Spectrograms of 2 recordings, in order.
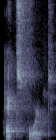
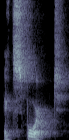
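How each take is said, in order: First: The stress is on the first syllable. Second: The stress is on the second syllable. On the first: It is used as a noun. "two-syllable nouns, more often than not, are usually stressed on the first syllable" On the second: It is used as a verb. "two-syllable verbs are usually stressed on the second syllable"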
